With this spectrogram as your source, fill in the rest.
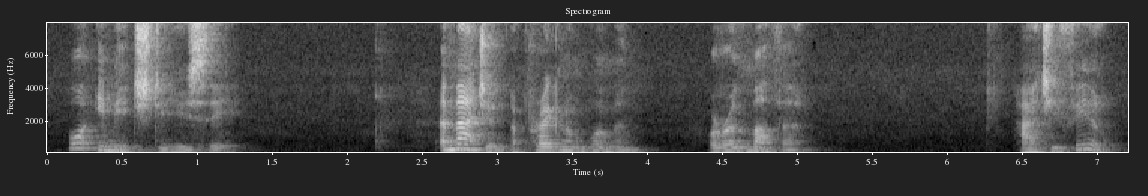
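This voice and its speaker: A woman charity worker presenting in calm, measured scripted narration, putting questions to the listener. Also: mid-range voice, roomy sound.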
